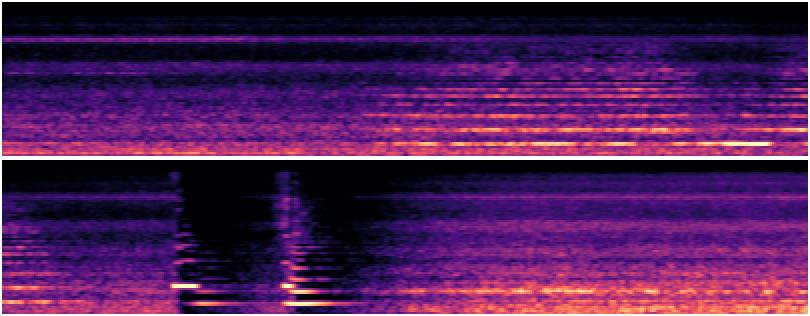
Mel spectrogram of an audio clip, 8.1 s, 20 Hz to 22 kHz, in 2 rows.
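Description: Indian Railways WAP-7 electric locomotive sounding its horn as it rolls slowly past: one long blast, then two short, louder blasts about five seconds in. Under the horn, the locomotive's running noise grows louder as it draws close.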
